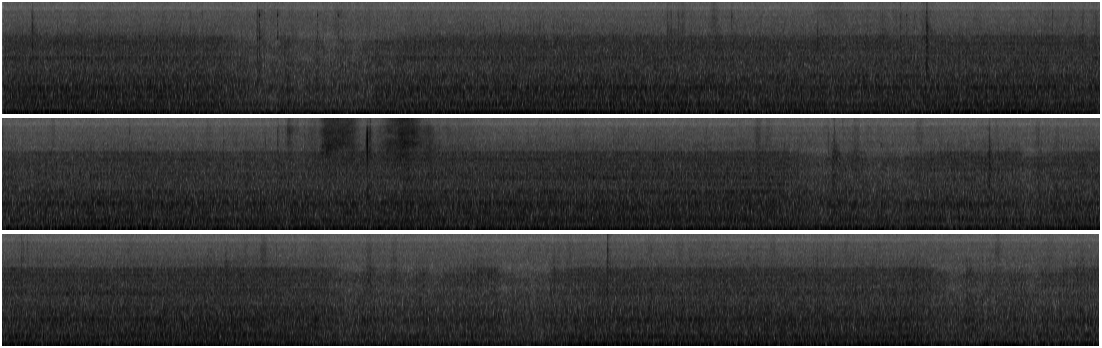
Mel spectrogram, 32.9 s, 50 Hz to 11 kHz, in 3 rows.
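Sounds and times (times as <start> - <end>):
car engine and drivetrain noise: 0.0 - 32.9.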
